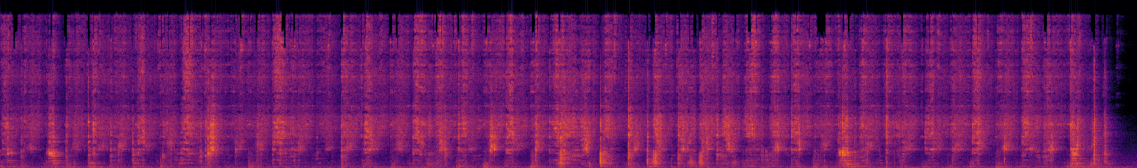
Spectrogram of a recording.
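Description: Horse gram being dry-roasted in a pan, with a busy, continuous rattle and scrape of the dry grains stirred against the metal and a faint sizzle underneath, close and steady with no talking.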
